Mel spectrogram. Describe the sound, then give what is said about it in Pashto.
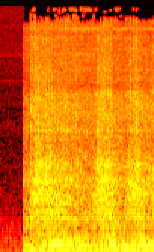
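A truck engine runs while the vehicle carries about one and a half tonnes of cement over its legal load, heard from inside the cab. A steady, loud rumbling drone starts abruptly after a brief quiet moment. “زه له داسې یو موټر چلوونکي سره په موټر کې ناستم چې له قانوني وزن یې یو نیم ټن زیات سیمنټ بار کړي.”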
